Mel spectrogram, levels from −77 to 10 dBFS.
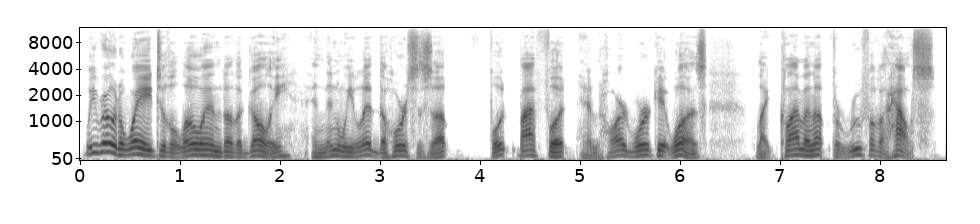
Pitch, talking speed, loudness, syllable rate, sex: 115 Hz, 220 wpm, -19 LUFS, 5.2 syllables/s, male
